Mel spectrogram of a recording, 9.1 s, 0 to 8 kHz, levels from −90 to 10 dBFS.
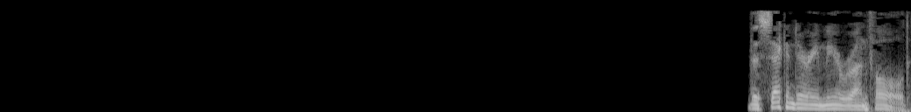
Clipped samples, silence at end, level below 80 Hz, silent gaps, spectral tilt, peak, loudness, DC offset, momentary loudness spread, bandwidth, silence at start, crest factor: under 0.1%; 0 s; -38 dBFS; none; -6.5 dB/octave; -4 dBFS; -18 LUFS; under 0.1%; 3 LU; 6.2 kHz; 7.5 s; 22 dB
